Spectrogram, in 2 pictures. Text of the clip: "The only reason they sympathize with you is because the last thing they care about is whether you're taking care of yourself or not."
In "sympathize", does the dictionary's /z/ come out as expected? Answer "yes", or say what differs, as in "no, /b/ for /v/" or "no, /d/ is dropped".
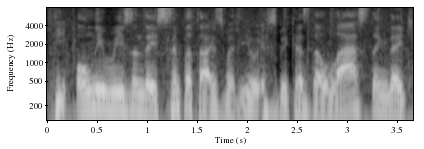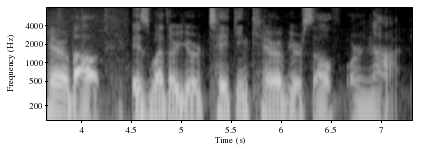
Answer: yes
